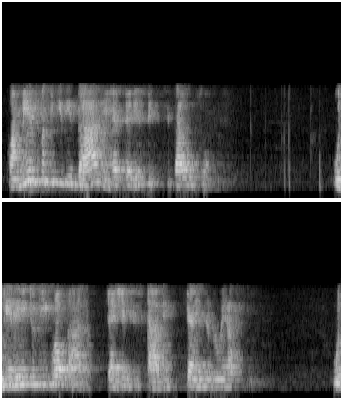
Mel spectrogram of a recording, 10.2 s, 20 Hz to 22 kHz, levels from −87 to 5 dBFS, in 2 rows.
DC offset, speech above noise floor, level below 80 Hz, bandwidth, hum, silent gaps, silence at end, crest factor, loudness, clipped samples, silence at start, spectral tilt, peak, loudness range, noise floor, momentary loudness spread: under 0.1%; 45 dB; -70 dBFS; 4 kHz; none; none; 0 s; 20 dB; -18 LUFS; under 0.1%; 0.1 s; -6 dB/octave; 0 dBFS; 5 LU; -63 dBFS; 15 LU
